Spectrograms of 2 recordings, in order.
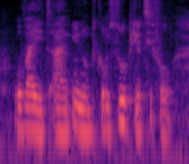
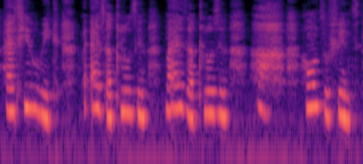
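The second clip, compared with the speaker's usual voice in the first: faint plea; 7 semitones higher than usual. Retold or imitated. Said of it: "I was already saying".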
